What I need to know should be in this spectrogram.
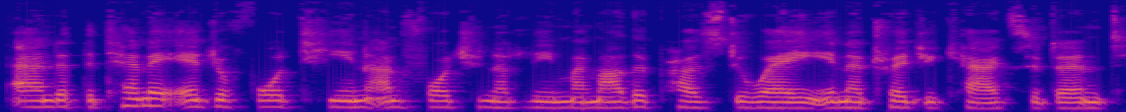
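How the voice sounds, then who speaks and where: A woman's voice: low voice, flat delivery, normal speed. A woman from Zimbabwe, a guest telling her life story in an interview, earnest and reflective with some fillers.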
